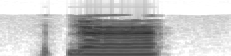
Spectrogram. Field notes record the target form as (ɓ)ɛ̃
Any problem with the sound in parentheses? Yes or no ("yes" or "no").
yes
